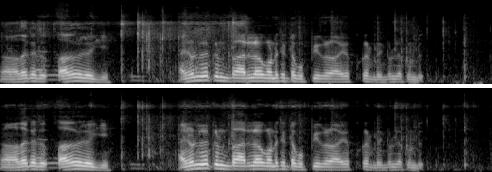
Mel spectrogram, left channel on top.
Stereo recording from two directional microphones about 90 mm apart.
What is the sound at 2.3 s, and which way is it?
Speech, 85° right.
